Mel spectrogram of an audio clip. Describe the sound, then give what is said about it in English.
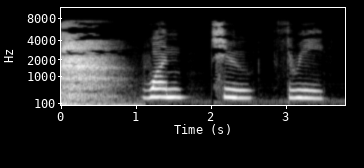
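A deep exhale during a breathing exercise: a breathy rush of air lasting about a second, then three short voiced sounds from a voice. “Again, breathe in. 1, 2, 3, 4, 5. And exhale.”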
